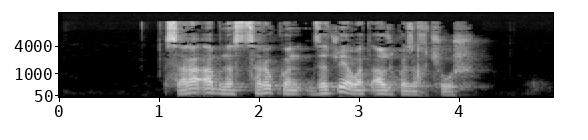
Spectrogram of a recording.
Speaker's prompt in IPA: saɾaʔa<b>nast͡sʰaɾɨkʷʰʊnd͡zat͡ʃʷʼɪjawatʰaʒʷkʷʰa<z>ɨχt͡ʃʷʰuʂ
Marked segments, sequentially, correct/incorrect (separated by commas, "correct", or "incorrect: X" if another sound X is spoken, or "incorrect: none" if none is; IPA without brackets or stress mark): correct, correct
